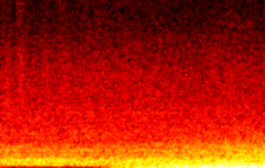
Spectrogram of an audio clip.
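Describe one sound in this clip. A cat purrs with a low rumble right beside the microphone.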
